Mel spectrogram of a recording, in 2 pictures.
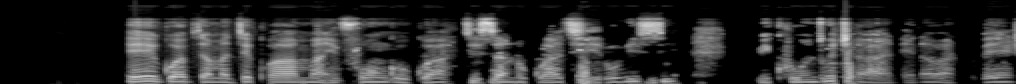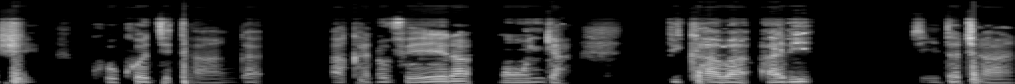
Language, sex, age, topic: Rundi, male, 18-24, agriculture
